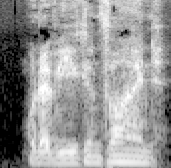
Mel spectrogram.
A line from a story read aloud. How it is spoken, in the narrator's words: Jack whispered over his shoulder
